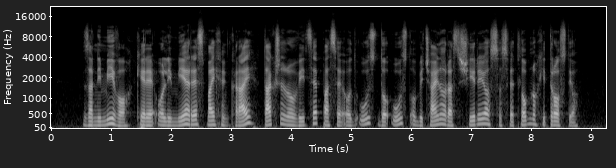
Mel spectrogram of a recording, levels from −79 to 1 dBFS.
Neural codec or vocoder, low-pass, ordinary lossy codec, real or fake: none; 19.8 kHz; none; real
